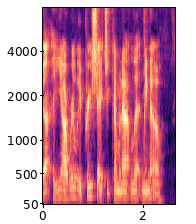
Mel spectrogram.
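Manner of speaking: mock sarcastic put-on tone. Retelling what was said to a worker who never came out: retelling own sarcastic remark. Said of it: "being sarcastic".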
